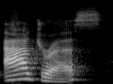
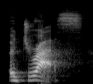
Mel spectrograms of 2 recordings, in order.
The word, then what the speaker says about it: address: me your address, then you can either say address with the stress on the first syllable and an a as in cat sound. Address. Or you can put the stress on the second syllable, address. What's your address or what's your address? Both are correct.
